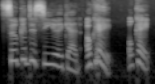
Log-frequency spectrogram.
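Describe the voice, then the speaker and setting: Speaking fast in a high, lively voice with no room sound, this woman streams as a VTuber. She spins informal, exclamation-filled stories and roleplays live with her audience.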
